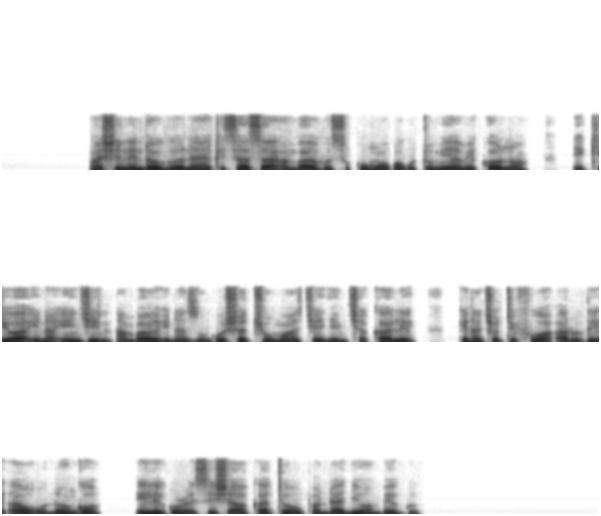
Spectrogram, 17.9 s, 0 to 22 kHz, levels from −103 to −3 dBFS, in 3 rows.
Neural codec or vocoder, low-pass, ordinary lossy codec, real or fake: codec, 16 kHz, 4 kbps, FunCodec, trained on Chinese and English, 50 frames a second; 7.2 kHz; MP3, 64 kbps; fake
